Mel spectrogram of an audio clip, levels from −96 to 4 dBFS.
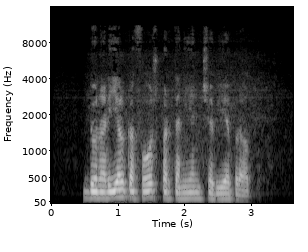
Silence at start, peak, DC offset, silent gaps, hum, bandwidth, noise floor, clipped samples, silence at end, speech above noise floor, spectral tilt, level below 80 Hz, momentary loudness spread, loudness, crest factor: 0.5 s; -8 dBFS; under 0.1%; none; none; 11 kHz; -67 dBFS; under 0.1%; 0.65 s; 44 dB; -7.5 dB/octave; -66 dBFS; 12 LU; -24 LUFS; 16 dB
